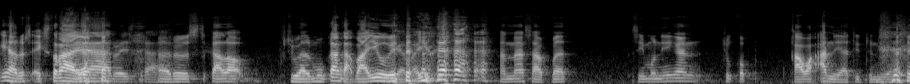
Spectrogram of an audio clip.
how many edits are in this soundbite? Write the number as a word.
one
